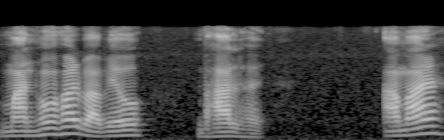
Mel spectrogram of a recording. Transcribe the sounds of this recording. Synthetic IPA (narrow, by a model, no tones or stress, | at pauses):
manuɦɔɹbabeʊ | bʱalɦɔ̰j | amaɹ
